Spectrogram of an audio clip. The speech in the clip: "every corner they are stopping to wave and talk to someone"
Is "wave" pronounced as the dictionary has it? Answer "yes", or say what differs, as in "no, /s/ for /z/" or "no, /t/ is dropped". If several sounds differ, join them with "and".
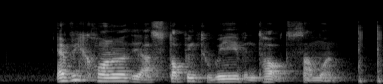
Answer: yes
